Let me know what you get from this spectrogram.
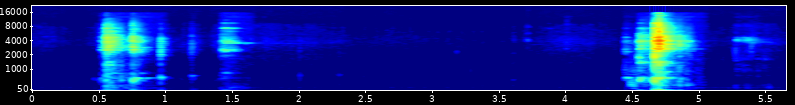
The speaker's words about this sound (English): Sorry, let me take some water.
